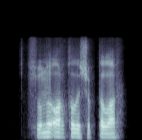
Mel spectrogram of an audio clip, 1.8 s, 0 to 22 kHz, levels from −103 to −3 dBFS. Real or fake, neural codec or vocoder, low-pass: fake; codec, 16 kHz, 0.7 kbps, FocalCodec; 7.2 kHz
